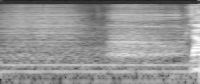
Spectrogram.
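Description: A man taking a deep breath, a soft hiss of air that swells through the second half, over a faint steady electrical hum; his voice starts right at the end.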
